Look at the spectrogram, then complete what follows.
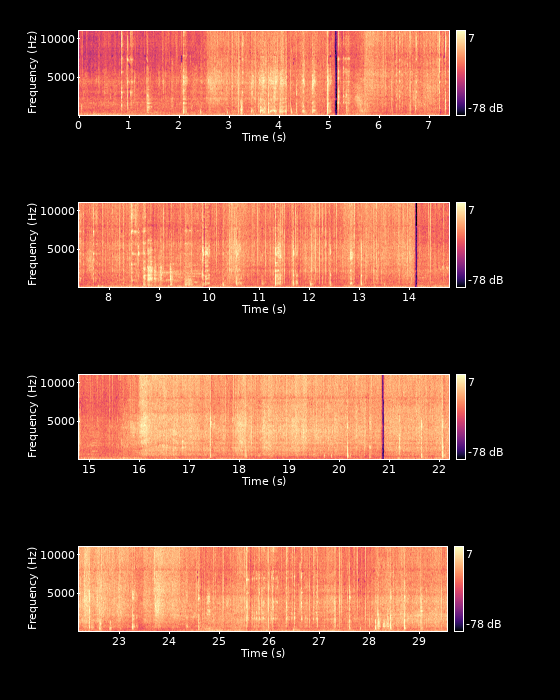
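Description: Chili paste and egg sizzling and frying in hot oil in a wok, with a steel spatula scraping and clicking against the wok as it is stirred. The frying gets louder a little past halfway.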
